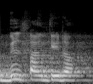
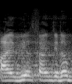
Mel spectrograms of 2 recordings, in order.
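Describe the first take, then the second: First: IBL is run together into one word. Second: IBL is said as three separate letters. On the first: The speaker calls it wrong. "बोलो बिल sine theta" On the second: The speaker calls it right. "आई बी एल sine theta बोलना ज़्यादा अच्छा है"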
